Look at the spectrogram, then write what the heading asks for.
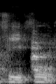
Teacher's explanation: Fil ardi, mengucapkan fa dengan cara menempelkan ujung lidah, dengan cara menempelkan ujung gigi seri atas ke perut bibir bawah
